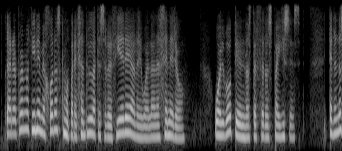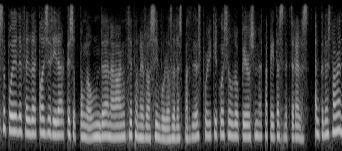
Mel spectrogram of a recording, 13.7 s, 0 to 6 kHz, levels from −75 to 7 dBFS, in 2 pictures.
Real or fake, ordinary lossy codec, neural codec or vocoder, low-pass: fake; none; codec, 16 kHz, 0.5 kbps, FunCodec, trained on Chinese and English, 25 frames a second; 5.4 kHz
